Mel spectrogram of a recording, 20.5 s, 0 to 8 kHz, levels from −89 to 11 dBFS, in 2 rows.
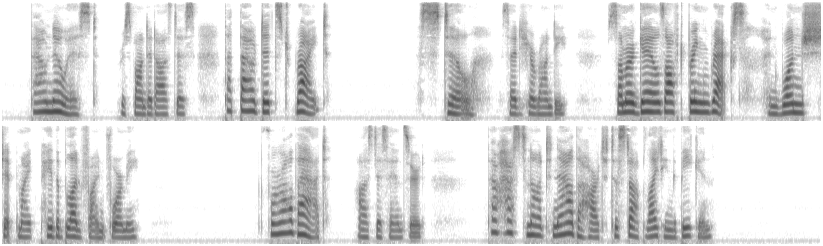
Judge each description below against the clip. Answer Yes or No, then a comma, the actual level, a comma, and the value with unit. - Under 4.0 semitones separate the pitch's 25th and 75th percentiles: No, average, 4.9 semitones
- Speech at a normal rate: No, slow, 125 wpm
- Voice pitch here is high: Yes, high, 210 Hz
